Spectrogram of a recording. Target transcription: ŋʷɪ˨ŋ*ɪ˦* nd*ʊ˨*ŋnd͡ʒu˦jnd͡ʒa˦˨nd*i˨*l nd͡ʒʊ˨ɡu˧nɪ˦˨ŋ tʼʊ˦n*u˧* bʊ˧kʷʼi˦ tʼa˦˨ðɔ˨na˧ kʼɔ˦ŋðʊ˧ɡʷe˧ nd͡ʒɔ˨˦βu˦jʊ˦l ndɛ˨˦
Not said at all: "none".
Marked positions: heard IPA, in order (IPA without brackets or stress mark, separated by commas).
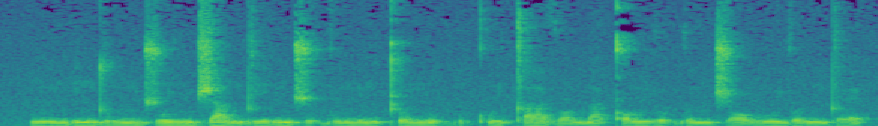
i˦, u˨, i˨˦, u˧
